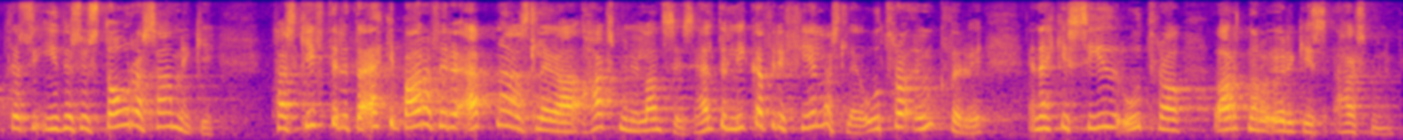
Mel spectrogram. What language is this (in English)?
Icelandic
